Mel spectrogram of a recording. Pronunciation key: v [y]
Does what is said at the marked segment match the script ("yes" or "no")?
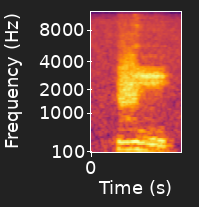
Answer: no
